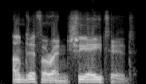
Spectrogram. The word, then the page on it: undifferentiated: British English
